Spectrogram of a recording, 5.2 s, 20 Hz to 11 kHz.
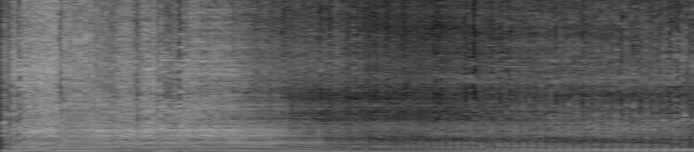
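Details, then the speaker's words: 2002 Honda Shadow 1100 C3 V-twin after a carb kit with new jets and shims, light, medium then hard revs: snaps up with a deep throaty roar and drops back to an even, loping idle; normal revving. "I'll give it a couple of revs for you. So I'll give you a light rev, a medium, and I guess a hard."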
